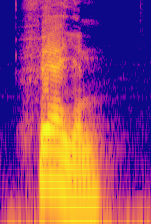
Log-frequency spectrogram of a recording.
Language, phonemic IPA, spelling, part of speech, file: German, /ˈfeːri̯ən/, Ferien, noun, Ferien-norddeutsch.ogg
- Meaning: 1. holidays during which an institution (especially a school, university) or a business is closed; break (usually three days or more) 2. vacation, holiday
